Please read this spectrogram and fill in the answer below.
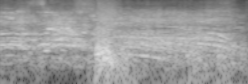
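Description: A wrestler is slammed back-first onto the ring canvas in an Alabama slam: one heavy thud about a second in. Crowd voices shout around it.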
